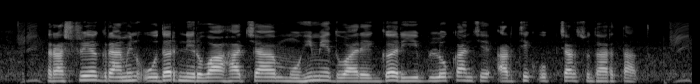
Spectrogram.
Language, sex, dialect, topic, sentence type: Marathi, male, Varhadi, banking, statement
